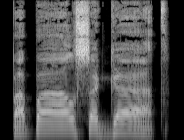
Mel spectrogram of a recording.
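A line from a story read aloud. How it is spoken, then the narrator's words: Joyful roar. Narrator (Russian): Радостно проревел он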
